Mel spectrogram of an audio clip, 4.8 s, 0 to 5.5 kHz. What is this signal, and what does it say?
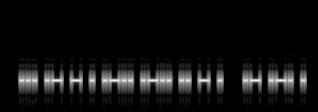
Morse code, heard as a keyed tone, about 25 wpm, 600 Hz. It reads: SATELLITE ARE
